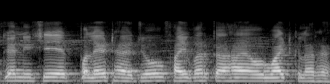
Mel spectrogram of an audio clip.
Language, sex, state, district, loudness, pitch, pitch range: Hindi, male, Jharkhand, Garhwa, -15 LUFS, 160 Hz, 160-165 Hz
